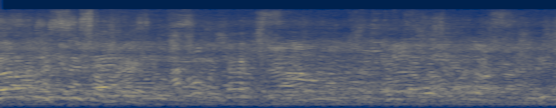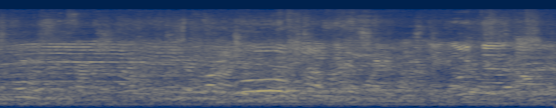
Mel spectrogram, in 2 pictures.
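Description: A crowd of people talking and arguing over one another, many voices at once, none of them clear.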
